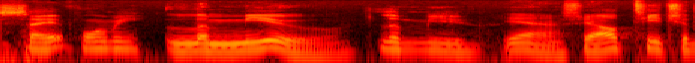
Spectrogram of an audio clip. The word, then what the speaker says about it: Lemieux: Lemieux. Yeah, so I'll teach you the French pronunciations of hockey players, and you can teach me that a fly shop is not a bait shop.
